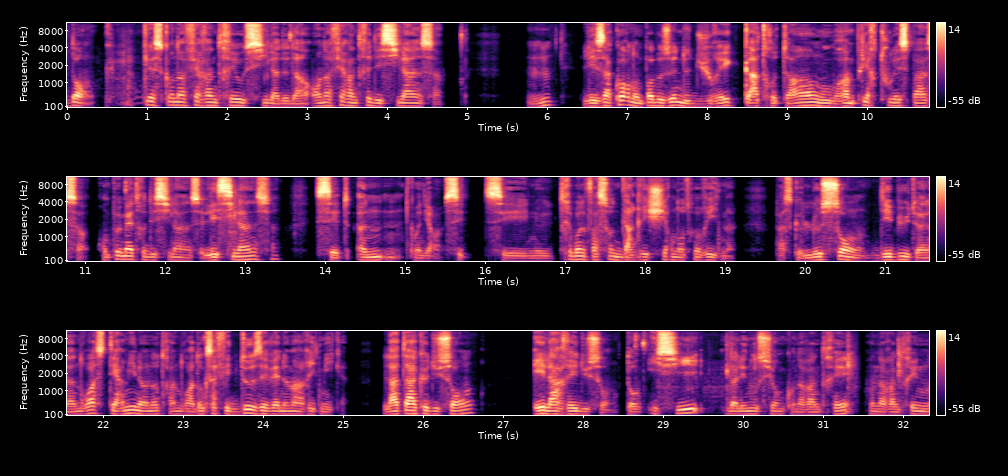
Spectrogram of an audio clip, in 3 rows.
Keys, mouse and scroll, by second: 2.2 click, 11.4 click, 28.6 click, 30.1 ctrl+t, 31.3-32.3 typing.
